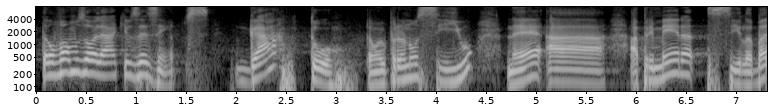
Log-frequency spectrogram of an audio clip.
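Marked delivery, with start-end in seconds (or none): 2.0-3.0 Gato split GA-to, weight on GA; stress on first syllable. Shown as a demonstration. Teacher gives a paroxítona example, stressing GA. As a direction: lean on GA, then drop to in Gato. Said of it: "recebeu uma tonicidade maior do que o to".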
